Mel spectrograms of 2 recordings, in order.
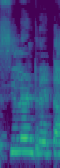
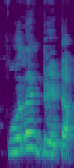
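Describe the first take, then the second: First: The word begins with an S sound. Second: The word begins with a K sound. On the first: The speaker calls it right. "आप सीख जाएंगे सिलेंट्रेटा होता है" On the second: The speaker calls it wrong. "आप कोलेंट्रेटा पढ़िए"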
